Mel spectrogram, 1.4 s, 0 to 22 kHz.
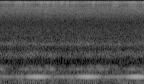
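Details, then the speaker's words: Sears/Emerson Turn of the Century 52" ceiling fan, K63 motor, model 292.906900, on solid-state speed control: low steady hum swelling and fading about every half second, a 60-cycle buzz like amplified K63 whine; no vibration isolation except at ceiling; cause uncertain. "it's the buzz i don't like the like really 60 cycly one i don't like but that just sounds like i'm like a like it's got that k-63 wine but amplified"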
